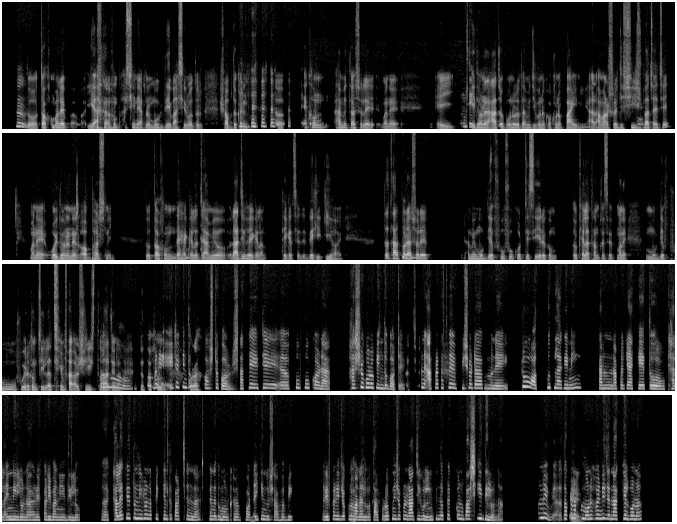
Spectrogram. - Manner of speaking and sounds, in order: static; laugh; giggle; distorted speech; joyful: "ও"
- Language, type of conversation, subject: Bengali, podcast, একলা ভ্রমণে আপনার সবচেয়ে মজার ঘটনাটা কী ছিল?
